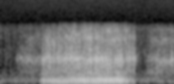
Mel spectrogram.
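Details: Woman snoring: a single loud, rattling snore lasting about a second on breathing in.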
